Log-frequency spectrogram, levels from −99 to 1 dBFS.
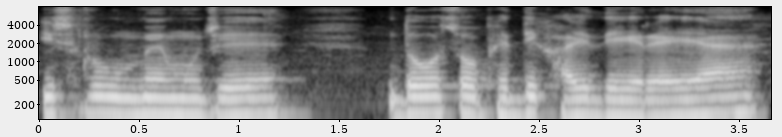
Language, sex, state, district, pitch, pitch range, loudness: Hindi, male, Uttar Pradesh, Saharanpur, 130 Hz, 125-135 Hz, -16 LUFS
